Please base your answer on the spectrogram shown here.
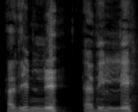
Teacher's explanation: قرأ الكسائي بإمالة هاء التأنيث وما قبلها في الوقف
